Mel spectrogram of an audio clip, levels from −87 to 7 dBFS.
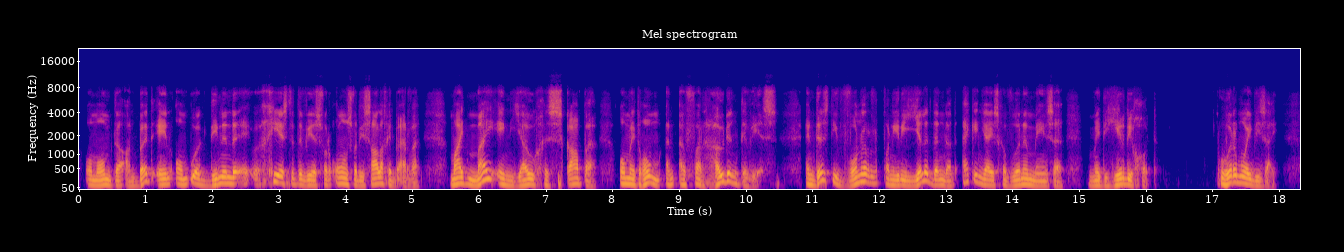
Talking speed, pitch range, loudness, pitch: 180 wpm, 100-130 Hz, -19 LUFS, 115 Hz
